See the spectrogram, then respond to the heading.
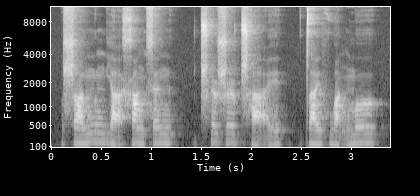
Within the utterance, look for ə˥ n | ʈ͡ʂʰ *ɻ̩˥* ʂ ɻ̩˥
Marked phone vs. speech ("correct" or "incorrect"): incorrect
